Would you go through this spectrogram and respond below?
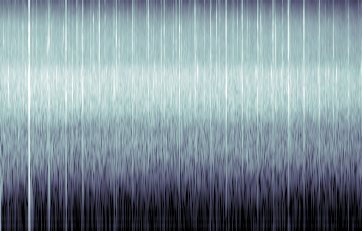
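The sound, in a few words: audience applause for veteran graduates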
